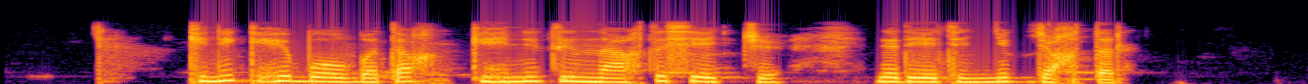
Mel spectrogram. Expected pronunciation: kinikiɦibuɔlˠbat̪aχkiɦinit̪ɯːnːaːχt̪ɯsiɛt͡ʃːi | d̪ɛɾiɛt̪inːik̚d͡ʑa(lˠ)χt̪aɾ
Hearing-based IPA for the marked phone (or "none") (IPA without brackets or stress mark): none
